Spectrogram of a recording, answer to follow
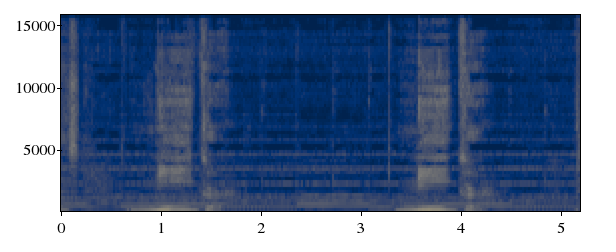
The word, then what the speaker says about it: Niger: it says niagara but it says it's not pronounced niger it's pronunciation is neger neger it says it's of latin origin it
